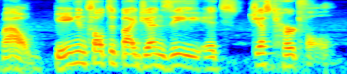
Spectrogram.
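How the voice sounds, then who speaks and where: A woman playing a blunt, snarky sibling with a husky voice in a comedy table read. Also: a bass voice, measured pace, darkish tone, slight background noise, full character voice. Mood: wounded, teasing. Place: remote video call read.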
